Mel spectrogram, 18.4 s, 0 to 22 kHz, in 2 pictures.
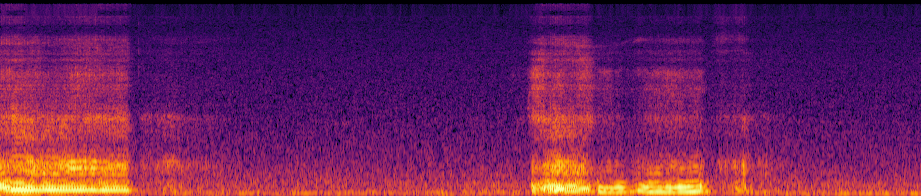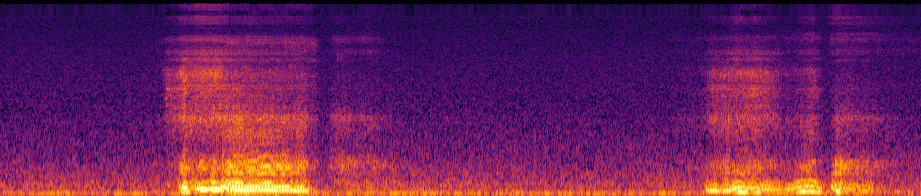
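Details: Low, rumbling snores about 11 times a minute with quiet room hiss between them; labelled sheep snoring.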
